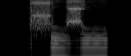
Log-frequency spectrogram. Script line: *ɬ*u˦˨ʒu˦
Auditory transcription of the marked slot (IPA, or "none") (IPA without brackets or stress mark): ɬ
